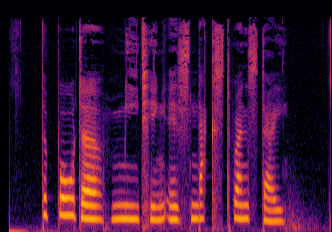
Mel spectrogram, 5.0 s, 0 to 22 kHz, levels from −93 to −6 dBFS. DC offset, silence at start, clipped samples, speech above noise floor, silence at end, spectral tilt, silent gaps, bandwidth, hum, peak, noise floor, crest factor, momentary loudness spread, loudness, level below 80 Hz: under 0.1%; 0.15 s; under 0.1%; 31 dB; 0.55 s; -4.5 dB/octave; none; 16 kHz; none; -10 dBFS; -57 dBFS; 16 dB; 11 LU; -26 LUFS; -58 dBFS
